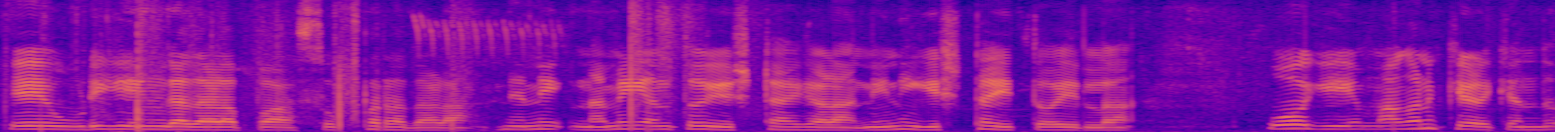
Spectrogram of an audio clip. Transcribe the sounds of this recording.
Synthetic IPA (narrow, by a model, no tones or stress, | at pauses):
eːuɽiɡeiŋɡɐd̪aːɭɐpːasupːɐɾɐd̪aːɭɐneninɐmɐɡeɐnt̪uiʂʈɐaːɡaːɭɐniniɡiʂʈɐit̪ːoilːɐ | oːɡimɐɡɐnukeːɭkːend̪u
